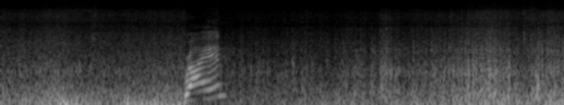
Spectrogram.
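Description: Strong wind gusting on Corporation Beach, Cape Cod, during a January blizzard: a loud, steady roar of wind buffeting the microphone, with a brief voice heard over it.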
